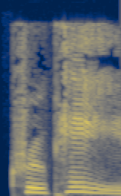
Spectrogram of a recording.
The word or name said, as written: croupade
